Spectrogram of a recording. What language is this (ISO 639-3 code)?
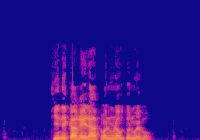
arg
